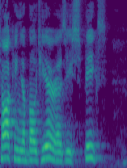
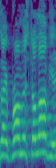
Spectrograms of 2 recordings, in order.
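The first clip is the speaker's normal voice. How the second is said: louder, higher vow; groom's earnest vow; 7 semitones higher, 9 dB louder than usual. Acted. Groom vowing love to the bride, loud and earnest. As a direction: declare it to the whole church. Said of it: "and he says".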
